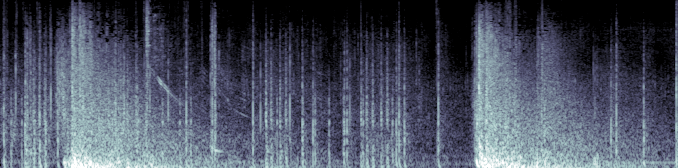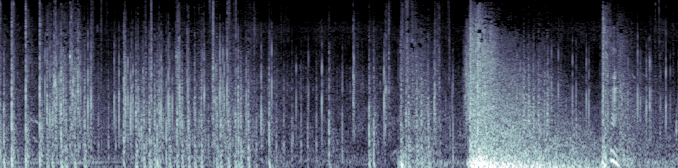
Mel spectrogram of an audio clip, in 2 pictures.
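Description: Heavy explosions boom and rumble away in a forest.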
